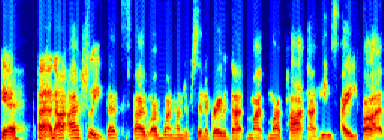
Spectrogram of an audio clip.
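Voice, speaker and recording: A woman's medium-pitched voice, bright and sharp in tone, with monotone, flat intonation, a fairly quick pace, and a dry, close sound with no echo. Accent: Australian. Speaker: podcast host. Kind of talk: podcast interview.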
